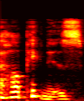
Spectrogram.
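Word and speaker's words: Harpignies: gloomy oh yes by har pigis with the accent on the pig it's worth three times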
